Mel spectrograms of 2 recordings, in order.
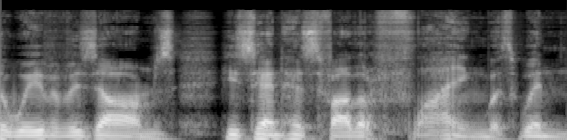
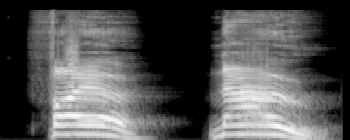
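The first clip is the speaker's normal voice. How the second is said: very high, loud battle command; shouted order; 10 dB louder than usual. A narrator's reading. King ordering five men to loose arrows, shouted. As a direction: shout each word as an urgent order.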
